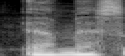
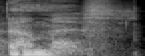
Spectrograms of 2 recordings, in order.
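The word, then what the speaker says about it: Hermès: Außerdem wird das Hermes ausgesprochen. Das H ist stumm. Ja, Hermes. Hermes ohne H.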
